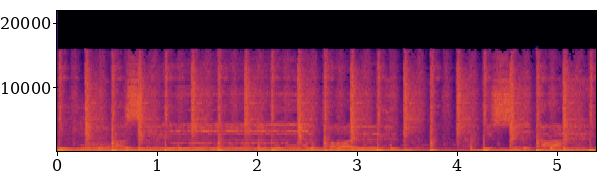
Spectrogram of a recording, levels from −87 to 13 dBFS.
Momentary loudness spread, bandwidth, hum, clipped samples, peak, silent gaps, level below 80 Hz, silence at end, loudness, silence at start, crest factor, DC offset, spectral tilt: 3 LU; 16.5 kHz; none; under 0.1%; -2 dBFS; none; -22 dBFS; 0 s; -19 LUFS; 0 s; 16 dB; 0.2%; -3 dB/octave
